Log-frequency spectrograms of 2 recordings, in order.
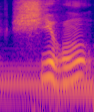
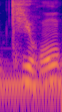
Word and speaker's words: Chiron: En astrologie, il existe un point hyper intéressant, un astéroïde qu'on appelle Chiron ou Kiron, peu importe comment vous le prononcez, le centaure guérisseur.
